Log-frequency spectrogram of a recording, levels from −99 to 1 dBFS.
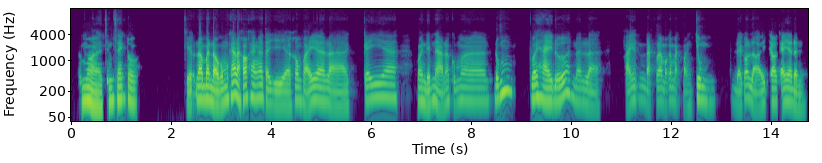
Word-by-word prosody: Đúng 120 +3 0
rồi, 100 -7 +5
chính 120 +1 -1
xác 130 +2 +1
luôn. 115 -2 +1 1.0
Kiểu, 100 0 0
nó 135 0 +7
ban 130 -1 +5
đầu 105 -2 +8
cũng 120 +5 +1
khá 165 +4 +6
là 150 - +7
khó 135 +2 +5
khăn 145 -2 0
á, 145 0 +2
tại 110 - +1
vì, 105 -1 -2
ờ, 100 -1 0
không 125 +4 -2
phải, 115 +5 +1
ơ, 125 -2 +2
là 95 -4 -2 0.3
cái 145 +3 -2 0.7
quan 120 -3 -2
điểm 105 +5 -1
nào 95 -7 +1
nó 115 +2 -5
cũng, 120 +2 -9
ơ, 120 -1 -4 0.2
đúng 190 +10 +1 0.4
với 140 +2 +4
hai 125 -4 +2
đứa, 140 +10 +1
nên 115 -5 -6
là 95 -2 -5 0.5
phải 125 +4 -3 0.2
đặt - - -3
ra 120 0 0
một 110 -3 -5
cái 130 - -6
mặt 125 - -6
bằng 95 +1 -10
chung 120 -4 -3 0.3
để 100 -4 -6
có 140 - +1
lợi 100 -8 -1
cho 115 -1 +2
cả 105 - +4
gia 120 0 +2
đình. 95 -4 -1
120 Hz, 205 wpm, -22 LUFS, 105-130 Hz, 1.0 s, đầu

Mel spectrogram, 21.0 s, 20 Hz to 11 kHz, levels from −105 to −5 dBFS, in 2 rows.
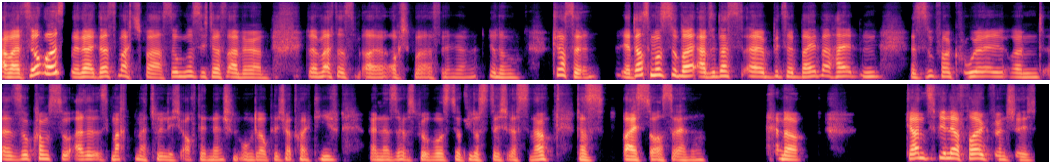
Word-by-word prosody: Aber 165 0 +7
so 235 - +6
musst 310 +2 +8
du, 165 - 0
ne, 175 0 +6
das 185 +2 +1
macht 215 -3 -2
Spaß, 150 -5 -3
so 185 - 0
muss 190 +1 -3
sich 175 - -7
das 170 -3 0
anhören. 150 -4 0 0.4
Dann 175 -2 0
macht 195 -1 +1
das, 170 -4 -5
äh, - - -19
auch - - -3
Spaß, - - -9
ja, 160 - -10
ja, 155 +3 -12
genau. 155 -4 -5 0.3
Klasse. 180 -9 0 0.2
Ja, 165 - +2
das 235 +10 +4
musst 250 0 +4
du 235 - +2
bei 210 0 +7
also 180 -1 +4
das, 205 +1 +1
äh, 185 -2 +3
bitte 180 +1 -4
beibehalten. 185 0 -1 0.3
Ist 155 -4 -6
supercool 185 0 -2
und, 160 -1 -5
äh, 155 -1 -1
so 165 +5 -2
kommst 170 0 -2
du 155 - -3
also 150 +1 -1
es 130 -6 -9
macht 150 +3 -4
natürlich 130 -5 -7
auch 135 - -8
den 130 -1 -7
Menschen 130 +1 -6
unglaublich 130 -1 -6
attraktiv, 140 +1 -5 0.3
wenn 135 - -4
er 130 - -4
selbstbewusst 130 -2 -4
und - - -5
lustig 130 -2 -4
ist, 125 - -6
ne? 150 +3 +2 0.3
Das 130 -4 -2 0.2
weißt 135 -5 +5
du - - +1
auch - - -1
sehr, 125 +3 -2
ne? 125 +2 -9 0.7
Genau. 150 -6 +3 1.0
Ganz 185 -1 +5
viel 205 0 +4
Erfolg 190 -1 +5
wünsche 140 -3 -4
ich. 115 -2 -6
165 Hz, 195 wpm, -23 LUFS, 140-185 Hz, 1.0 s, musst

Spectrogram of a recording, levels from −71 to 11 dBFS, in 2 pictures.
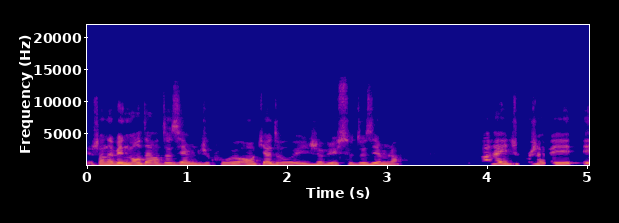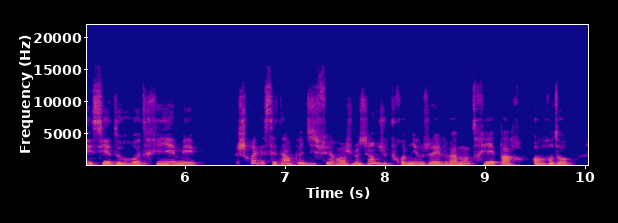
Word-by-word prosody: j'en 185 +4 -2
avais 190 +1 +6
demandé 225 +5 +4
un 245 - 0
2e, 220 +2 0
du 190 0 -5
coup, 205 +1 -5
heu, 185 - +1
en 190 - +1
cadeau 210 +3 0
et 160 -6 -2
j'avais 165 +4 -1
eu 215 - -2
ce 215 -2 -6
2e 190 0 +1
là. 210 +1 -6 0.9
Pareil, 265 -1 +3
du 225 0 -8
coup, - - -40
j'avais 200 -2 0
essayé 220 +4 +3
de 225 - +1
retrier, 270 +5 0
mais 225 -1 -1 0.3
je - - +1
crois 365 - -2
que - - -6
c'était 235 -3 -1
un 200 - +1
peu 335 - +2
différent. 235 -3 -2
Je 210 -4 -4
me - - +2
souviens 320 - 0
du 270 -5 -3
1er 255 +2 +1
où - - 0
j'avais 180 -7 +1
vraiment 195 - 0
trié 245 -2 +2
par 190 -6 -1
ordre, 215 -8 +1
215 Hz, 250 wpm, -25 LUFS, 195-240 Hz, 0.9 s, avais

